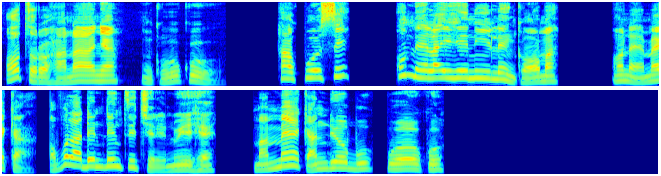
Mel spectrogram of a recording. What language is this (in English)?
Igbo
